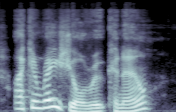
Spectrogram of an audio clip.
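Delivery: plain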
